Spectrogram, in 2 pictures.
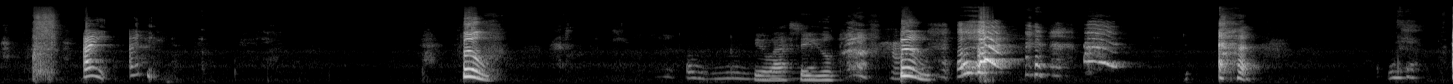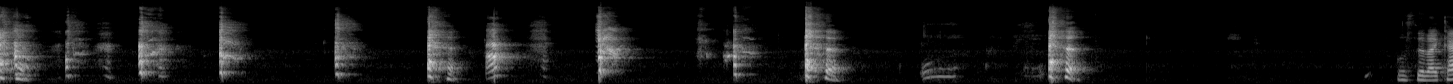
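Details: An infant gives a string of short, dry, deliberate pretend coughs mixed with babbling and giggly sounds; a voluntary cough.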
